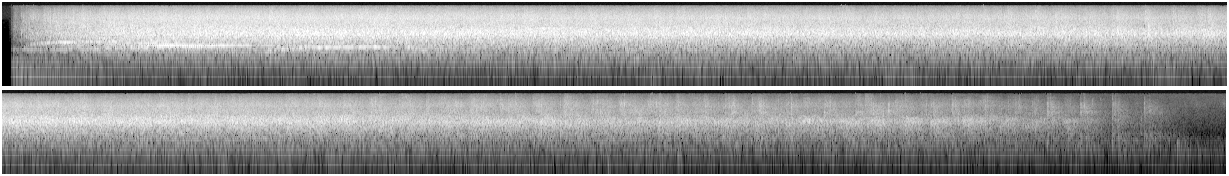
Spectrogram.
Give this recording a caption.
Roar of the crowd
A very large applause sound I created by mixing recordinghopkins high quality applause samples.
applause, cheer, clap, crowd, roar, scream, whoop, yell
